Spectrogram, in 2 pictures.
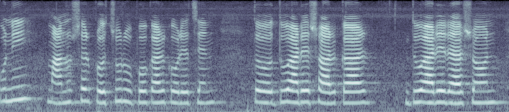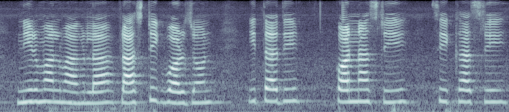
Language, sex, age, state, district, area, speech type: Bengali, female, 18-30, West Bengal, Paschim Medinipur, rural, spontaneous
